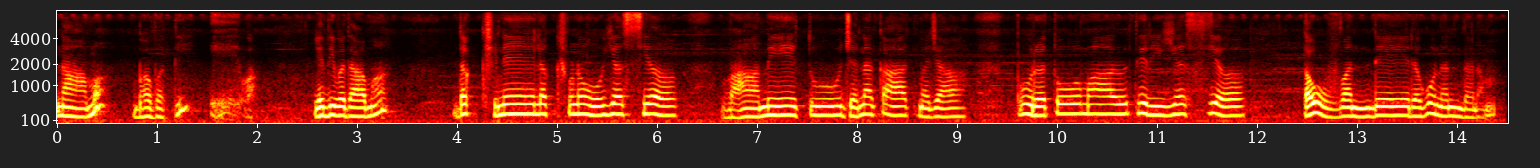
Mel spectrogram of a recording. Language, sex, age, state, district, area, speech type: Sanskrit, female, 45-60, Maharashtra, Nagpur, urban, spontaneous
